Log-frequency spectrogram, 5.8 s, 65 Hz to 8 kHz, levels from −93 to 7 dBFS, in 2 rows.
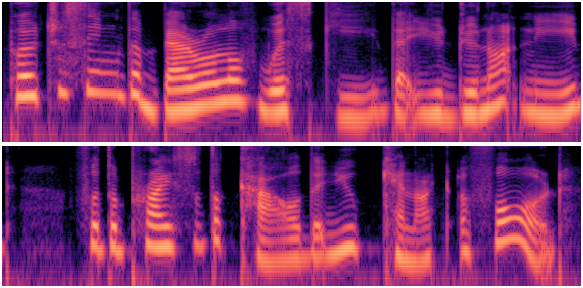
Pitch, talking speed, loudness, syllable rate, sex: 220 Hz, 205 wpm, -19 LUFS, 5.0 syllables/s, female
